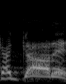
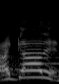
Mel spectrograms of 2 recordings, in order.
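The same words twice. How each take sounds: First: Very high strained shout; yelling back. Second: High, strained gym grunt; mid-lift, forcing it out. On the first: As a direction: bark it back at the spotter mid-lift. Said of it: "you're yelling back". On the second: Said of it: "you're like". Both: Retold or imitated.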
